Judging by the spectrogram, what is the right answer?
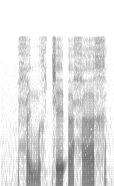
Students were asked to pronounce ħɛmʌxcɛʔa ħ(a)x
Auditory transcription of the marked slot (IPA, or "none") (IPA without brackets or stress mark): a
